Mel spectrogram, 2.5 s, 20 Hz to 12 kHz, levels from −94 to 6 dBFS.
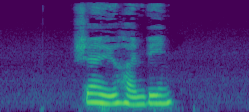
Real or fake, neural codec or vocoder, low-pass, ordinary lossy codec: real; none; 10.8 kHz; AAC, 32 kbps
